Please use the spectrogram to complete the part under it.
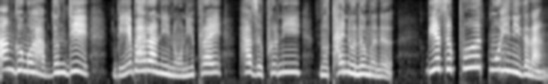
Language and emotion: Bodo, surprised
